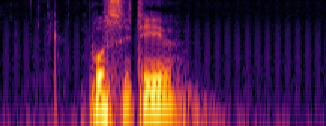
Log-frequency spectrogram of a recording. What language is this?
Swedish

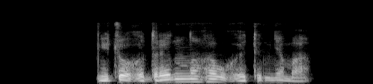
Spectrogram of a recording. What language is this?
Belarusian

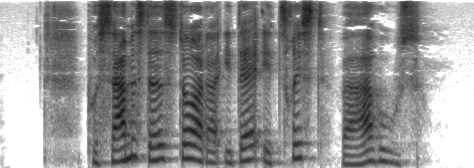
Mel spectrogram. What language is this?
Danish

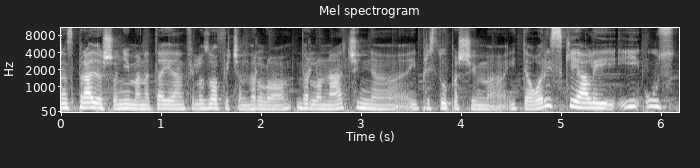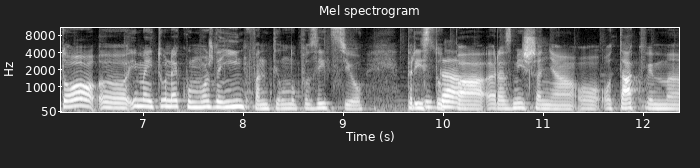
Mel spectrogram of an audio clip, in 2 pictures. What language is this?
Croatian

